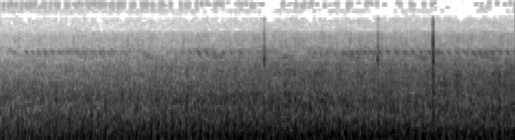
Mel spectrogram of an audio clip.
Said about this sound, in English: A helicopter passed above. It disappeared almost instantly, but its low sonic heartbeat continued to echo through the projects.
